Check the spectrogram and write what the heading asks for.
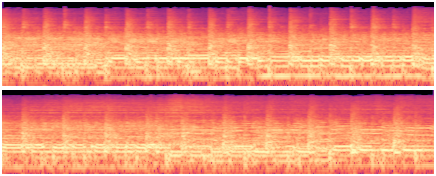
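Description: Live rock band playing loudly: guitar chords over a drum kit keeping a steady, regular beat.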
